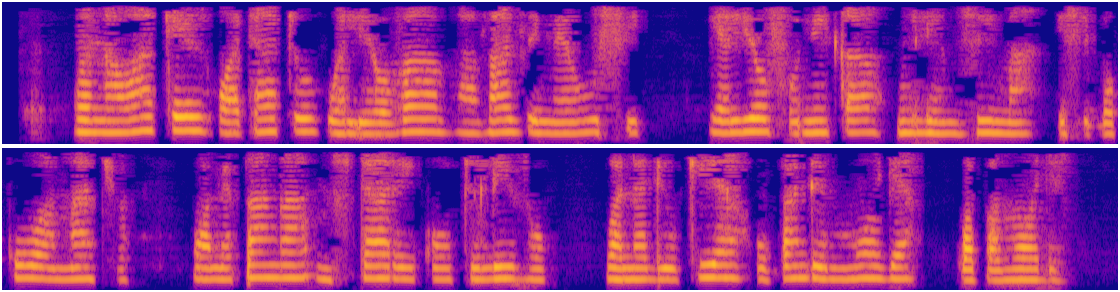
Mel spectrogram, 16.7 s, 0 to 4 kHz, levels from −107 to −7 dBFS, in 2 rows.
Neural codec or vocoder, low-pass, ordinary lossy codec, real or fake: codec, 32 kHz, 1.9 kbps, SNAC; 3.6 kHz; MP3, 16 kbps; fake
